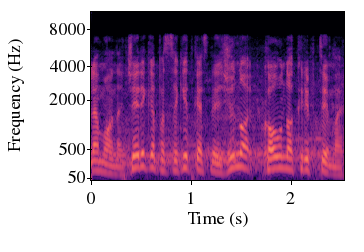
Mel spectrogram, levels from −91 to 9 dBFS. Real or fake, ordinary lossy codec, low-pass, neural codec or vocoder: fake; MP3, 96 kbps; 7.2 kHz; codec, 16 kHz, 16 kbps, FreqCodec, smaller model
